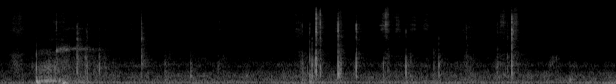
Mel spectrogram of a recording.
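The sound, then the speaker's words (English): Handwriting in a journal, with faint pen scratches and small taps on paper coming in short, irregular strokes across several seconds, and no talking. “I'm writing in the white bars. Okay, I guess I didn't explain that. I'm going to write in the white bands. Yeah, that's going to be my journaling space.”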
